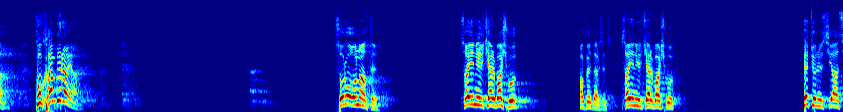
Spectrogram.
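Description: An elderly man speaks forcefully into a microphone in bursts, with pauses between phrases.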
